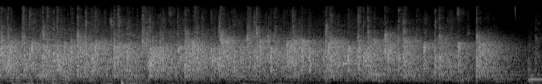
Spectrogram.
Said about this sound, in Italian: Un applauso.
